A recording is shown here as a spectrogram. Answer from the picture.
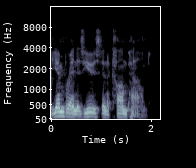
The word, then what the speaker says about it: ymbren: which is spelled Y-M-B-R-E-N, ymbren.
